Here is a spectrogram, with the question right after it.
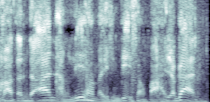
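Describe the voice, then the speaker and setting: Over loud background music, someone does a put-on character voice at a fairly quick pace. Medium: fan dub. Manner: wry, teasing.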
